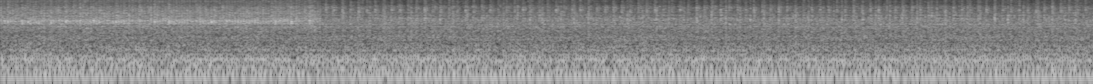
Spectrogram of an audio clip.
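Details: Lawn mower engines (stand-up, push and big mower) idling after winter storage, unused since December with fuel stabilizer added: a loud, steady idle with an even, quick rhythm and no misses or surging. A normal idle.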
